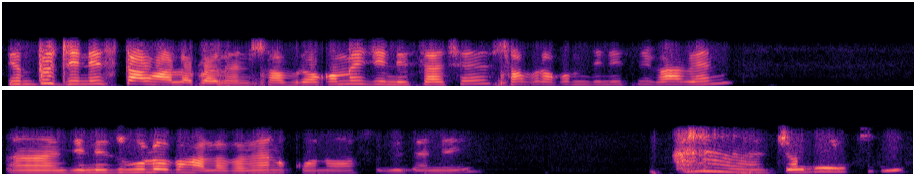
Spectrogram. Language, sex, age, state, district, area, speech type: Bengali, female, 30-45, West Bengal, Murshidabad, rural, conversation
